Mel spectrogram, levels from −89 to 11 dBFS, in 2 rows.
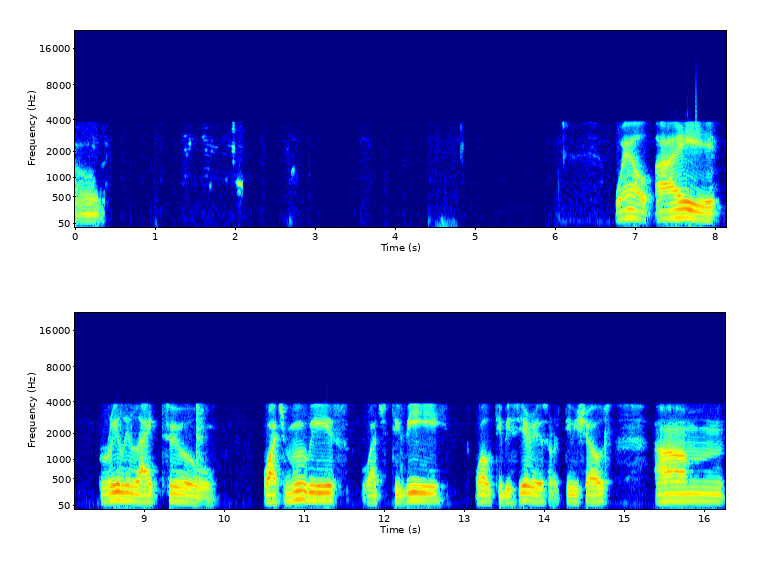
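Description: Speech over a narrowband telephone-style path, and at 14.10 to 14.12 s there's a brief packet loss with pitch repetition: roughly 20 ms of audio goes missing, consistent with a single dropped packet, and the receiver fills the hole by replaying the last pitch period, so you get a short, slightly buzzy held moment.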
